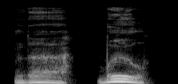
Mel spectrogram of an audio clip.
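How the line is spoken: Muffled, hollow reply. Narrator (Russian): глухим голосом ответил Махнач

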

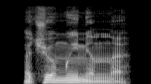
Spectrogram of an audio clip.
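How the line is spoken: Gloomy question. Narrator (Russian): мрачно спросил Сомс

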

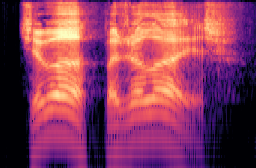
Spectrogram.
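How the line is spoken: Deep bass, big man. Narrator (Russian): пробасил здоровяк

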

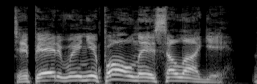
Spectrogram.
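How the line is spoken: General yelling. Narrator (Russian): заорал генерал

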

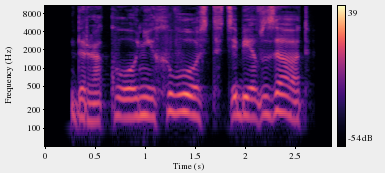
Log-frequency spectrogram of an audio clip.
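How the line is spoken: Boy's groan, coughing. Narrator (Russian): Простонал мальчишка и закашлялся

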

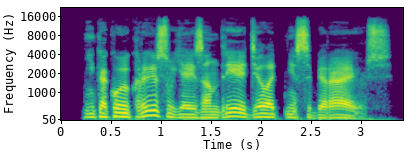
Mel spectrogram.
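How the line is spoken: Sighing. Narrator (Russian): вздохнул Аполлонов

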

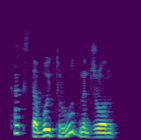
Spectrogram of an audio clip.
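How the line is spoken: Weary. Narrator (Russian): Устало промолвила она

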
